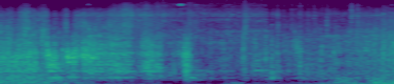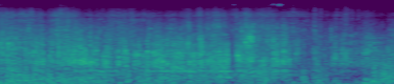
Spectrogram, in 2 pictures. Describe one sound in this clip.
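Bicycle tyres roll and crunch over a rough dirt trail.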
